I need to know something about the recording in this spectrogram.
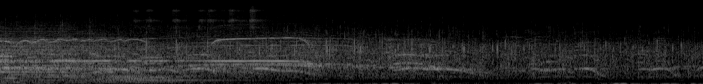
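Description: A large audience claps and cheers loudly and steadily in praise of God, with shouts and whoops rising over the sustained applause, which fades slightly toward the end.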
